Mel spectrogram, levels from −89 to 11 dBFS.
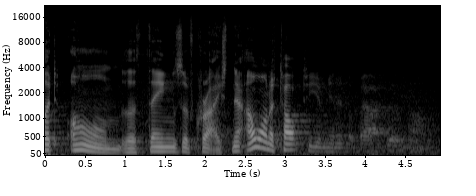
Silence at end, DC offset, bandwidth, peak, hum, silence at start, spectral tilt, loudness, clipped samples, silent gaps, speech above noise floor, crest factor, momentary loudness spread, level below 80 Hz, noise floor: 0.2 s; under 0.1%; 17 kHz; -22 dBFS; none; 0 s; -6.5 dB/octave; -42 LUFS; under 0.1%; none; 23 dB; 22 dB; 21 LU; -72 dBFS; -64 dBFS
